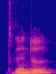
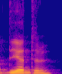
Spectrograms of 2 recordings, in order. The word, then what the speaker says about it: Dirndl: Dirndl? Drindel? No, Dirndl. Huh? Dirndl. Dirndl. Better. Isn't it Drindel? No. Dirndl. Dirndl. Damn. Okay, I've been saying it wrong for all my life.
